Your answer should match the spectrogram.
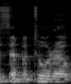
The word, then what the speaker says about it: Sepultura: who got me into Sepultura was Brazilian himself. Yeah, of course. So I pronounce it that way. the real way, yeah, Sepultura.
